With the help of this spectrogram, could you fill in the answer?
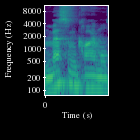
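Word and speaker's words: mesenchymal: called mesenchimal stem cells I know some of of our us viewers are going to they're going to object to me pronouncing that way but we did our research in Ireland and that's the way they pronounce MSC stem cells I'm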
